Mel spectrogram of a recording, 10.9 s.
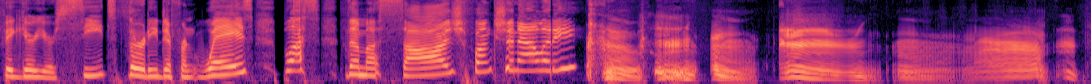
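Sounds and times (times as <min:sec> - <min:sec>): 
speech: 0:00.0 - 0:10.9
person choking and throat-clearing with something stuck in the throat: 0:05.9 - 0:10.9.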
